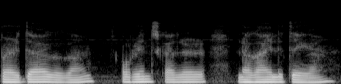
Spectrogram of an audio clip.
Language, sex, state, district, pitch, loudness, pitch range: Wancho, male, Arunachal Pradesh, Longding, 115 Hz, -16 LUFS, 110-125 Hz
